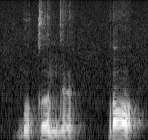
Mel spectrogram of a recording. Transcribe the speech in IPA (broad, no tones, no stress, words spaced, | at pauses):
ɠokɤndə̃ | ɾɔ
